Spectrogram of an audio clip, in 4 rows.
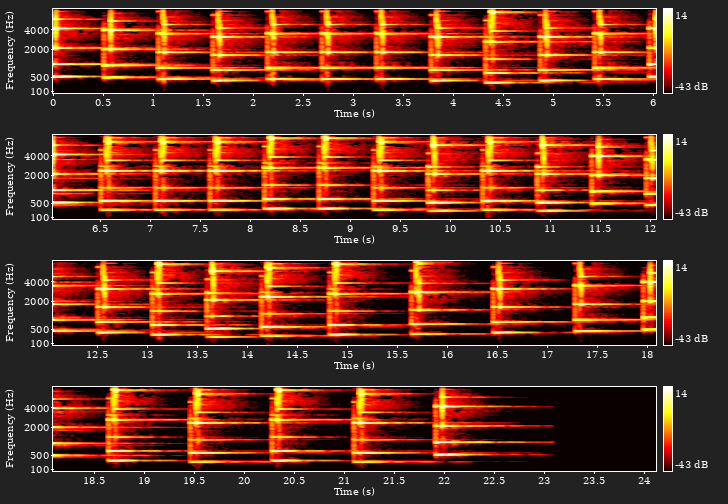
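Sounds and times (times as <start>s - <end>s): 
music box: 0.0s - 23.2s.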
